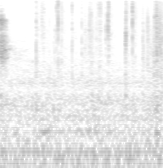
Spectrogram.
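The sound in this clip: Packaging on a live best-of CD is carefully torn open, making faint soft crinkling and small crackles that come in many quick irregular bursts with no talk over them.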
